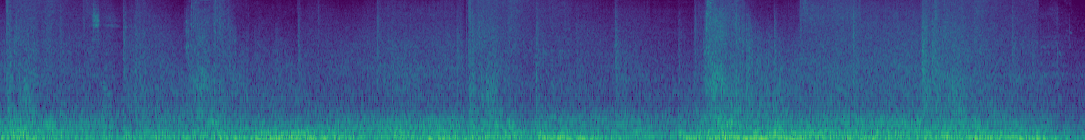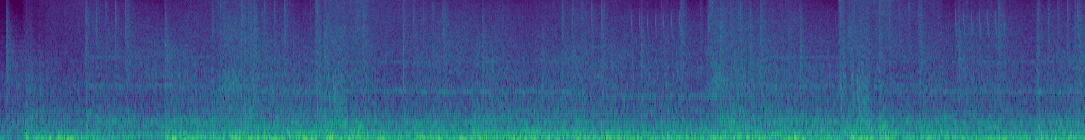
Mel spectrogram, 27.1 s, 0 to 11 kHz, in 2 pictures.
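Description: Missile explosions in MechWarrior 5: Clans, heavy booms and rumbling blasts rolling almost continuously, with a brief lull midway, under a dense roar of mech combat and occasional voices.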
